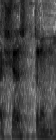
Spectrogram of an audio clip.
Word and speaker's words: अशस्त्रं: Therefore, अशस्त्र ashastram only, not अशस्त्र shastram. It is male and nun, makara and a. So when you split, you have to शस्त्रं say it properly.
